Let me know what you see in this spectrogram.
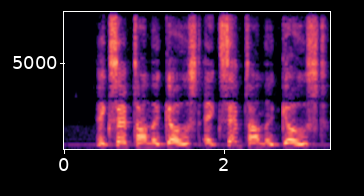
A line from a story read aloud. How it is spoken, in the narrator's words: shrieked the twins as they capered about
